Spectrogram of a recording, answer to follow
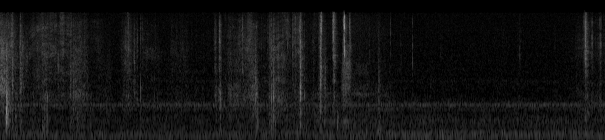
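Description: Paper sticker sheets and planner pages being handled: soft rustling with sharp clicks and taps as stickers are peeled off and pressed down, the loudest click right at the start and a cluster of them about five to seven seconds in.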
